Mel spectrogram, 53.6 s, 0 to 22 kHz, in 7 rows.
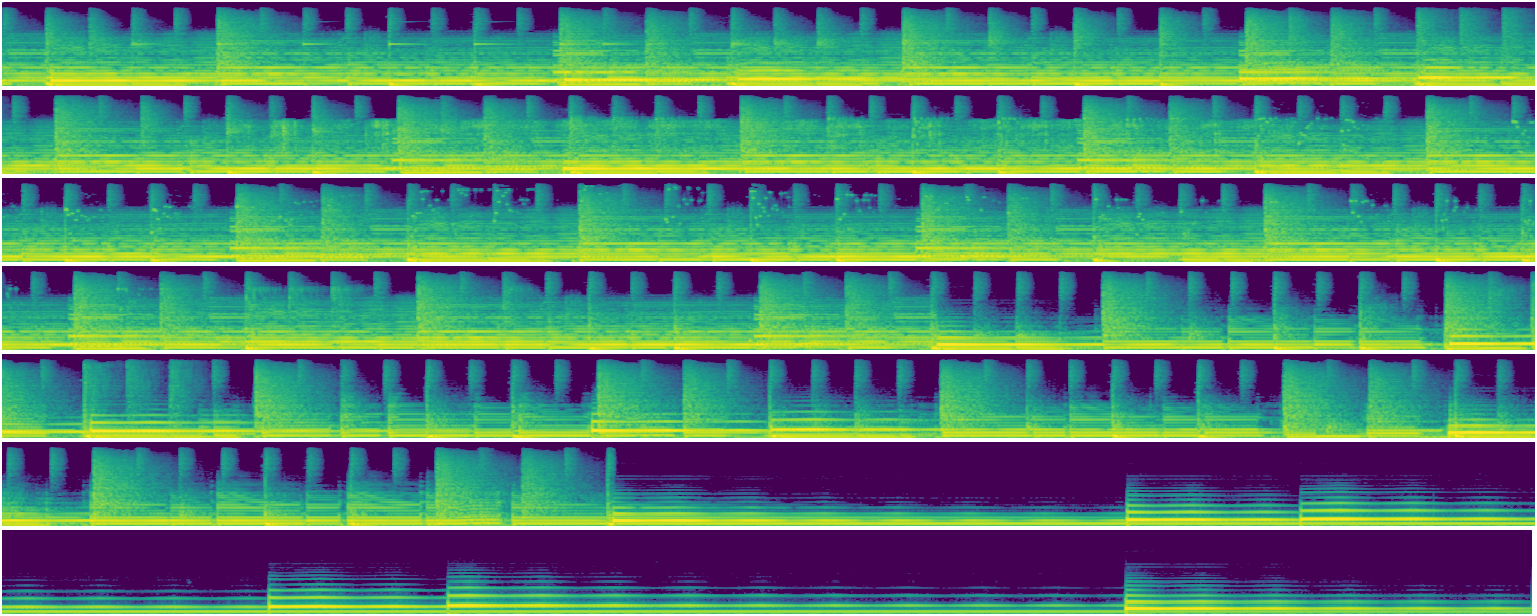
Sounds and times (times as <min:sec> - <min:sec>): Music: 0:00.0 - 0:53.6.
